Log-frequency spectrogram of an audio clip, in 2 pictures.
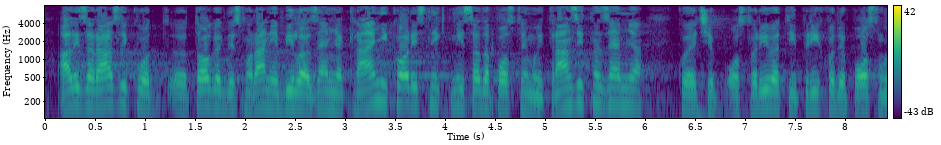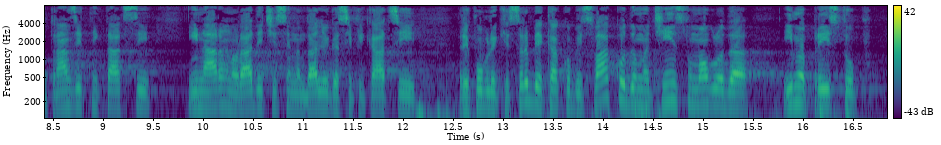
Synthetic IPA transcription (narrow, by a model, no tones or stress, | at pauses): a̰lizaɾaːzlikuod̪t̪o̞ɡaɡd̪esmoɾanije̞biːlˠazemʎakɾaːjɲiko̞ɾist̪nikmisad̪apo̞st̪oemoit̪ɾanzit̪nazemʎa | ko̞jat͡ɕe̞ost̪ʋaɾiːʋat̪ipɾiːxo̞d̪e̞poosnoʋut̪ɾanzit̪nixt̪aksi | inaːɾaʋno̞ɾaːd̪it͡ɕese̞nad̪aʎojɡlasifikaːt̪sijiɾe̞publike̞sr̩bije̞kako̞bisʋakod̪omat͡ɕinst̪vomo̞ɡlo̞d̪aimapɾiːst̪up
